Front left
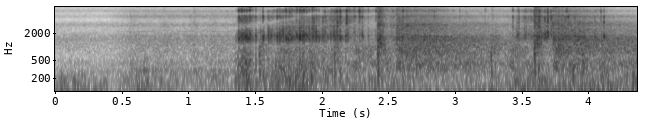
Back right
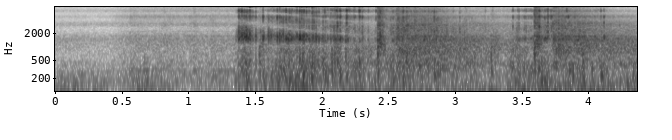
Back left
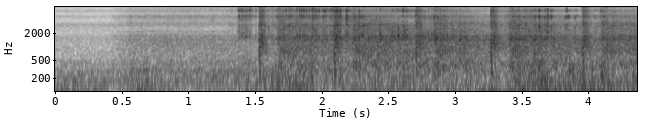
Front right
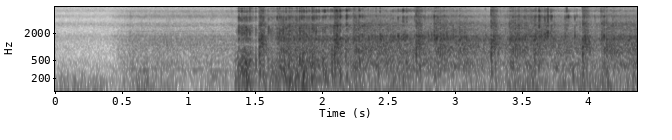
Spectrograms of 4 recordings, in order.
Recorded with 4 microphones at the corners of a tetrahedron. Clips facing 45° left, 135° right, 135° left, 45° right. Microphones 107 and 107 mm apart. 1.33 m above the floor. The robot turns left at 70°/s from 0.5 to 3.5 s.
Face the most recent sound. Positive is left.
turn(degrees=180)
